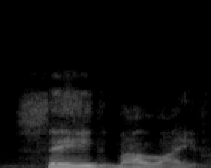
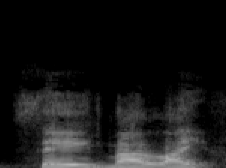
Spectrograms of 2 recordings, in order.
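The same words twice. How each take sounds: First: Slow, drawn-out statement at normal volume; slow emphasis. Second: Slow, much louder proclamation; loud emphatic declaration. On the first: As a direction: stretch each word, falling at the end. Repeats line for emphasis. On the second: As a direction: belt out each word for emphasis. Builds repeated line to emphatic climax. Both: Real, not acted.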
